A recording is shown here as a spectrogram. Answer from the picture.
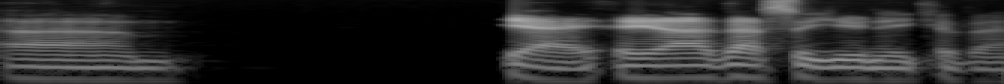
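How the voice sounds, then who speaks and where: A man with a very deep, low pitch and an English accent, fairly even intonation and a fairly slow pace. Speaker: sports journalist. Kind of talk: podcast interview.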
